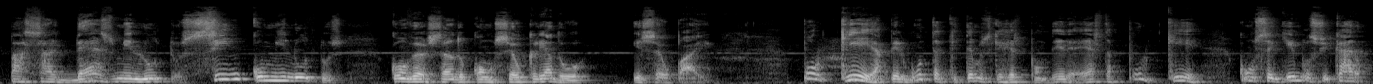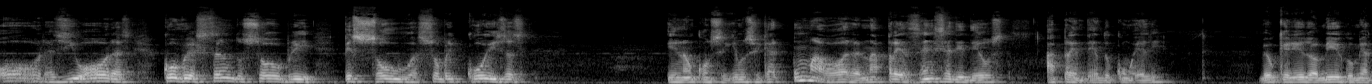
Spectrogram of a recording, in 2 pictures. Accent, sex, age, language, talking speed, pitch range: Brazilian, male, 60-79, Portuguese, 115 wpm, 95-125 Hz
